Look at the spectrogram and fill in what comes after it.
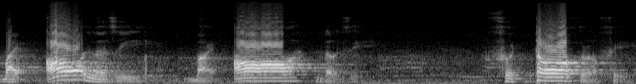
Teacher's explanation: place the stress on the third syllable from the end.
